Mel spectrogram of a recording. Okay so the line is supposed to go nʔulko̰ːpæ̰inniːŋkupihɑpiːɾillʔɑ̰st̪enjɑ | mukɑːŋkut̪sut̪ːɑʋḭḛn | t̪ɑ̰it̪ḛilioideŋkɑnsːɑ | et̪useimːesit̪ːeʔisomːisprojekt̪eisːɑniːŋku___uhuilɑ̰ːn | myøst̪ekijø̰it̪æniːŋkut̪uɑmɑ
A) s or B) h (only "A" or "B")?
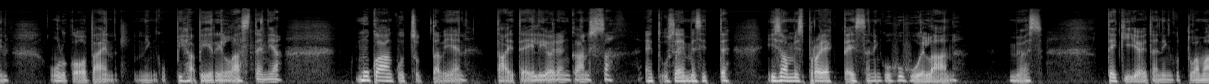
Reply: B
